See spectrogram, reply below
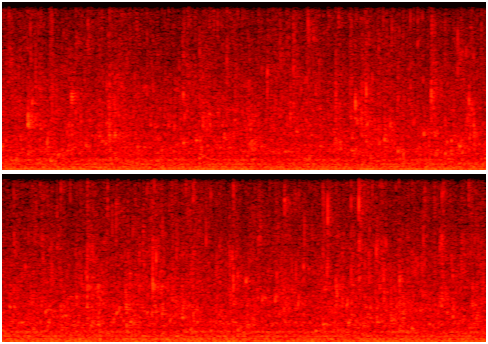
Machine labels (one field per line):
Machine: pump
